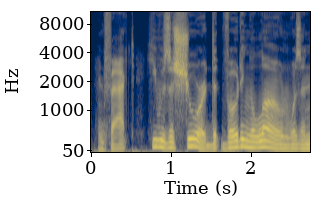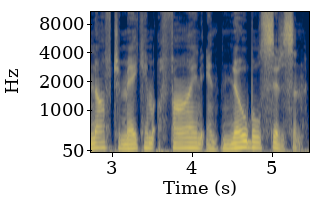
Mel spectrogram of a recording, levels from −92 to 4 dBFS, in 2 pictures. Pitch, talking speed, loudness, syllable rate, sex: 115 Hz, 195 wpm, -17 LUFS, 5.3 syllables/s, male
